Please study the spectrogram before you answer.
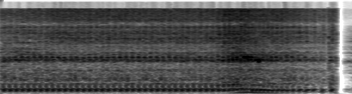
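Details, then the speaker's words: Yamaha Vega ZR single before rebuild, heavy smoke returning despite repeated rebores, oil flow verified good: harsh uneven clatter pulsing about three times a second over loud low thrum; worn piston, connecting rod and camshaft. "dari tadi kita sudah lihat asapnya juga cukup banyak mesin juga suara kasar nanti ini Saya bel mesin total cek semua ya"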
